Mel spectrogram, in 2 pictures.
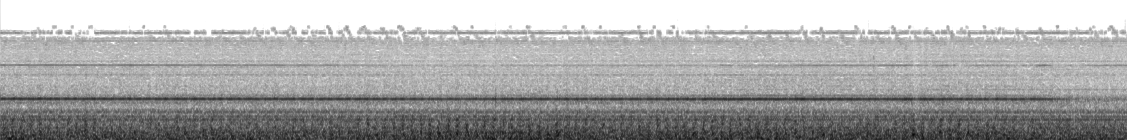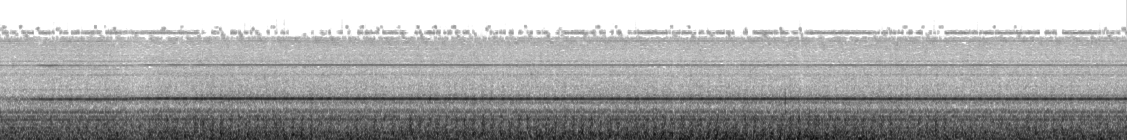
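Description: Helicopter engine and rotor noise heard from on board: a steady, loud drone with a constant high whine, which briefly falters about halfway through and comes back slightly higher.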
